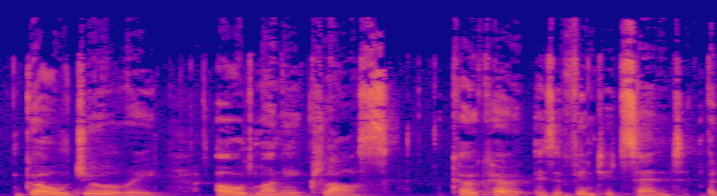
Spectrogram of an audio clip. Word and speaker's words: Coco: Oriental you've just created cocoa from Chanel or coco de Chanel as it's pronounced in French it was released in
